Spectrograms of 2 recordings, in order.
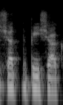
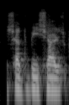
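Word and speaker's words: Shatabhishak: Then it will go into Shat-Bishak or Shat-Bishaj, whichever way you want to pronounce it.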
